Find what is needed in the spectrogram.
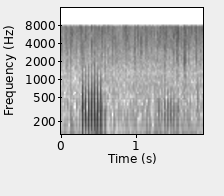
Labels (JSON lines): {"label": "biophony, pulse", "recorder": "SoundTrap 300"}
